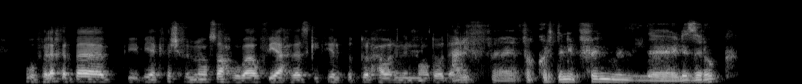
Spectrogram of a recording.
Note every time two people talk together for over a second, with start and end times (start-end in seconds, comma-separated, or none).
none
